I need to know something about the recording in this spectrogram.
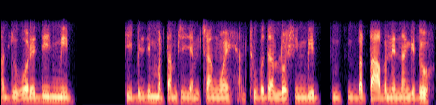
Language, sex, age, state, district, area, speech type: Manipuri, male, 45-60, Manipur, Senapati, rural, conversation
